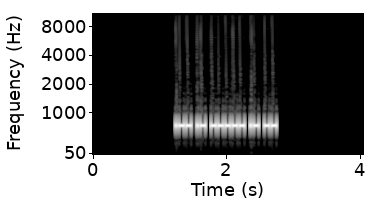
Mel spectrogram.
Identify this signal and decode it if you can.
Morse code, heard as a keyed tone, about 46 wpm, 700 Hz. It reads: WA0AM
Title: USA Call Signs - 5 Characters - 6x Character Spacing - 45wpm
